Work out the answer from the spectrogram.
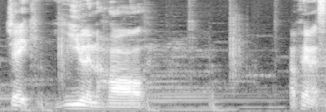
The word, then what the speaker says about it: Gyllenhaal: Jake Gyllenhaal. I think that's how it's properly pronounced.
